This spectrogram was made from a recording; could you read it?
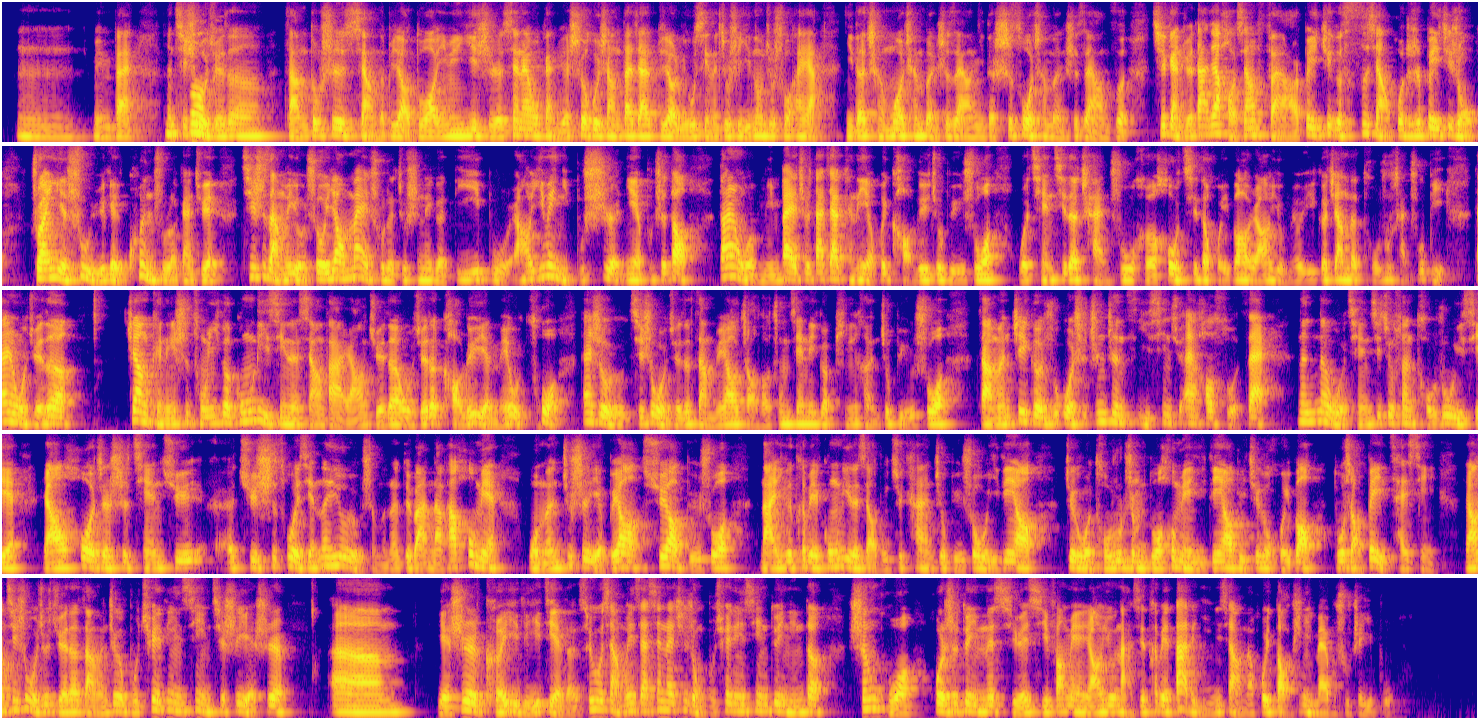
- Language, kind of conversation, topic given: Chinese, advice, 我怎样把不确定性转化为自己的成长机会？
- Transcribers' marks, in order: lip smack; "期" said as "去"; lip smack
